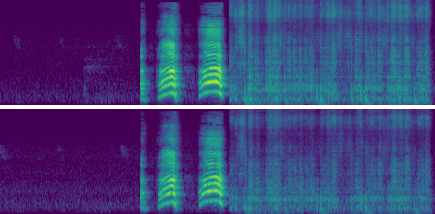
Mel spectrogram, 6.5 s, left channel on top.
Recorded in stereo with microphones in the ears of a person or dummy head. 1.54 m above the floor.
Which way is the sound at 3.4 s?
40° left (ahead or behind).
